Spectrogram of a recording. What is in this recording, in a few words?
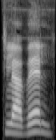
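"clavel", Spanish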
